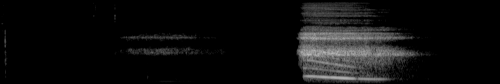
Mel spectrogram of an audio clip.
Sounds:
Sigh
